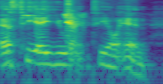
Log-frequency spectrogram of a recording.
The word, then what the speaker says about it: Staunton: saying this wrong, but I believe it's pronounced Staunton. It's Staunton. Is that? Am I saying it correct?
